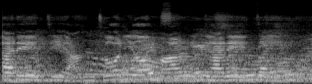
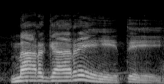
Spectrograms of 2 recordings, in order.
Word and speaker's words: Antonio Margheriti: The first thing I want from Italian was to show me how to pronounce Antonio Margheriti. Antonio Margheriti. You know. Antonio Margheriti. Ancora? Margheriti.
